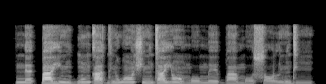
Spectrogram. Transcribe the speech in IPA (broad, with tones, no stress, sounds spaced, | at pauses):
n ɛ˧ k͡p a˦ j ĩ˧ ɡ͡b ũ˦ ɡ a˦˨ d ĩ˨˦ w ɔ̃˦ ʃ ĩ˧ d a˦ j ɔ̃˦˨ m o˧ m e˧ b a˧ m o˧ s ɔ˨ l ĩ˨˦ d i˧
